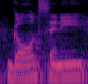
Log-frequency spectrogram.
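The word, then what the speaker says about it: goldsinny: Gold cine is of unknown origin.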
